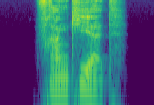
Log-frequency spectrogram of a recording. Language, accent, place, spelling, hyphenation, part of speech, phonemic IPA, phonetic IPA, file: German, Germany, Berlin, frankiert, fran‧kiert, verb, /ˌfʁaŋˈkiːʁt/, [fʁaŋˈkiːɐ̯t], De-frankiert.ogg
- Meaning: 1. past participle of frankieren 2. inflection of frankieren: third-person singular present 3. inflection of frankieren: second-person plural present 4. inflection of frankieren: plural imperative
